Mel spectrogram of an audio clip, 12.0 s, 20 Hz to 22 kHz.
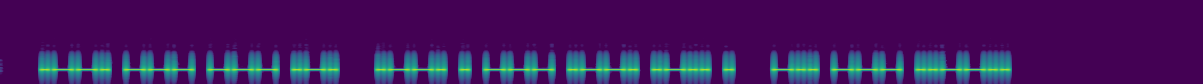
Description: Morse code, heard as a keyed tone, about 20 wpm, 700 Hz. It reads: POOR PEOPLE DO?
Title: Sentences from Top 1100 Words 20wpm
